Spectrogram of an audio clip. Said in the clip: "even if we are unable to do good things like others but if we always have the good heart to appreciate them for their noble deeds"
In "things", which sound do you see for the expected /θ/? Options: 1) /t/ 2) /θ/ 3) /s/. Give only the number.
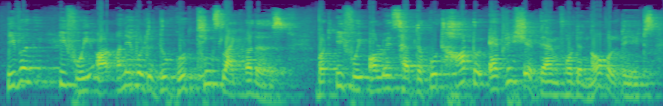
1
